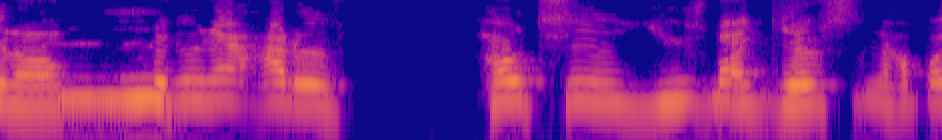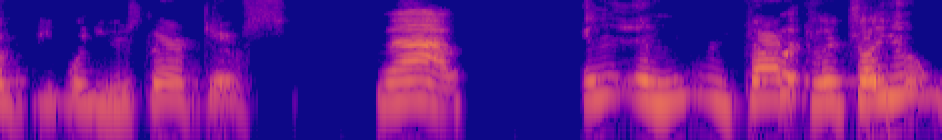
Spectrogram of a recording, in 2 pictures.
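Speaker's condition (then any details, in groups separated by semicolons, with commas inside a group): Cerebral palsy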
